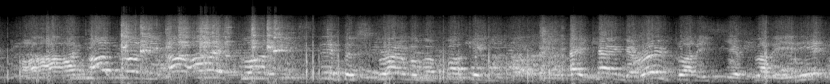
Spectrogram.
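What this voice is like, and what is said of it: Put-on Australian accent, shouting. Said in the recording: “we're on to Australian accents. Cue loads of shouting and swearing in Australian.”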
